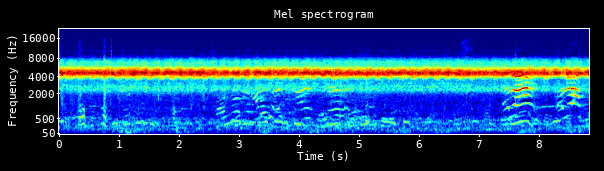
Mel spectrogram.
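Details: Cricket calling in a steady, unbroken high-pitched shrill trill that holds at an even level throughout, with faint human voices murmuring beneath it and a brief rising, child-like voice near the end.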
